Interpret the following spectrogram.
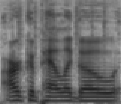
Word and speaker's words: archipelago: I found the clip of Android 16 defining archipelago right now.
